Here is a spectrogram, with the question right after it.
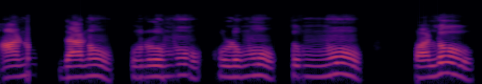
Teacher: மெல்லின இடையின மெய்களோடு சேர்ந்த உகரமும் சொல்லுக்கு இறுதியில் வரும்போது குறைந்தொழிப்பதில்லை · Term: முற்றியலுகரம்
